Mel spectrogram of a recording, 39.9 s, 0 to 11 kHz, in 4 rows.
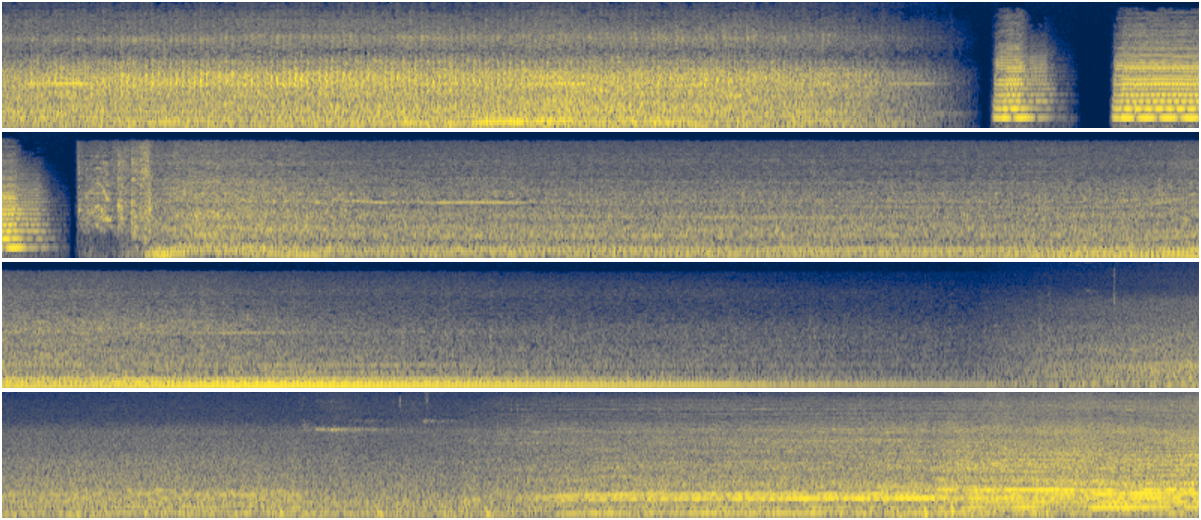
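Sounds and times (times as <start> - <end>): vehicle horn honking: 8.2 - 10.5
vehicle passing: 26.2 - 32.5, 33.7 - 39.9.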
